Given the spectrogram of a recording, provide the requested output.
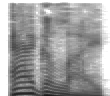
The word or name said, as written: agalite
